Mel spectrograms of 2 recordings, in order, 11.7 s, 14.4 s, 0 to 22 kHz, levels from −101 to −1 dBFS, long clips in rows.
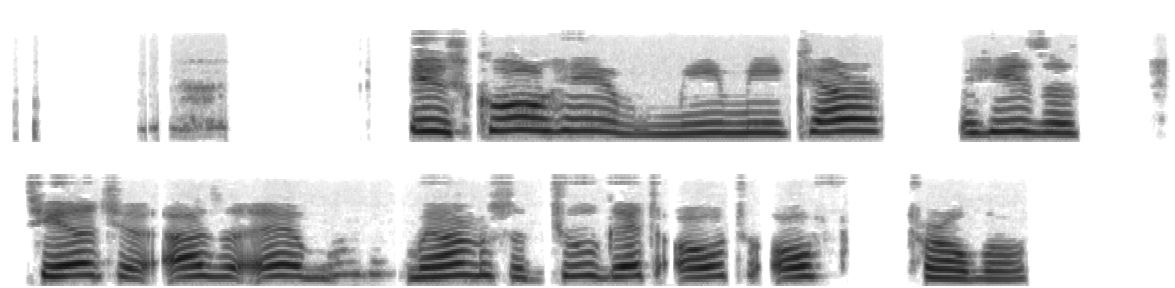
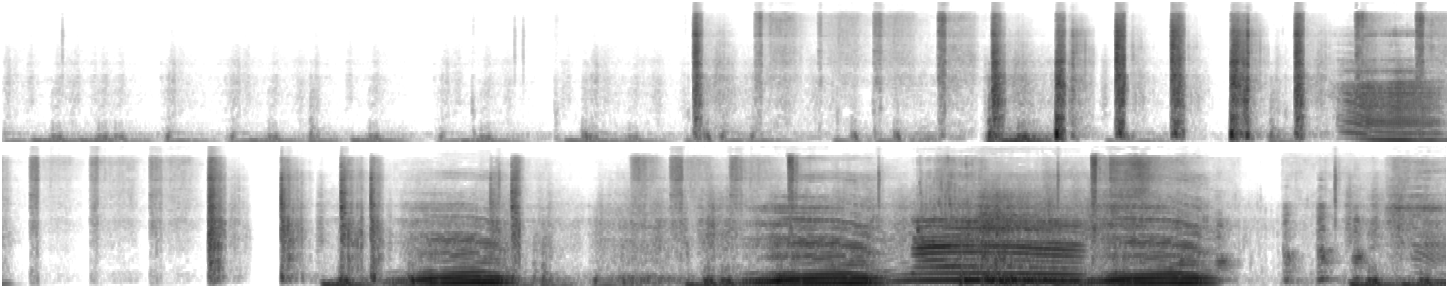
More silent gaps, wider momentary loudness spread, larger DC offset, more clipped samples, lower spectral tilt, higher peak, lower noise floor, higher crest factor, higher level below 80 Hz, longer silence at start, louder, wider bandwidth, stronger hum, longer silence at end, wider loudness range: first, 1.13-1.78 s, 1.85-2.03 s, 4.41-4.78 s, 5.39-5.73 s, 5.83-5.97 s, 9.65-9.69 s, 10.09-10.38 s vs 8.48-8.61 s; second, 10 LU vs 23 LU; neither; neither; second, -4 dB/octave vs -6 dB/octave; about the same, -2 dBFS vs 0 dBFS; first, under -90 dBFS vs -59 dBFS; about the same, 16 dB vs 20 dB; second, -78 dBFS vs -40 dBFS; second, 1 s vs 3.45 s; about the same, -19 LUFS vs -20 LUFS; second, 9 kHz vs 16.5 kHz; neither; first, 0.75 s vs 0 s; second, 2 LU vs 22 LU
